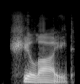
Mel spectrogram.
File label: "scheelite", American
